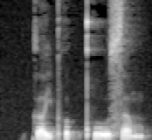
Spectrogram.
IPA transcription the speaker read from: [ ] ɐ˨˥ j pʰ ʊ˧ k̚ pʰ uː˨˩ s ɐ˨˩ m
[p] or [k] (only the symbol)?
k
